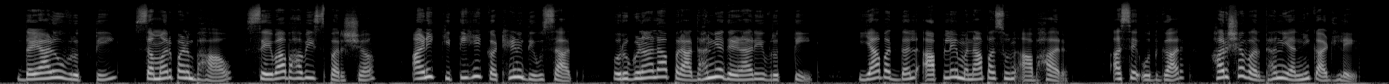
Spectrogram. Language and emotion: Marathi, neutral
